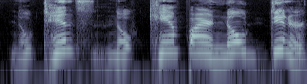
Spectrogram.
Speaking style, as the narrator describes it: grumbled Donald

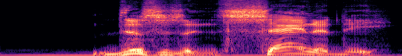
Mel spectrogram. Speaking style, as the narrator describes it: I spat back

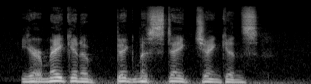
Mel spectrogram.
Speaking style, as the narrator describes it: I growled

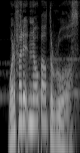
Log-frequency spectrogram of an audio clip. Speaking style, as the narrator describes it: I said, gasping at straws

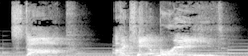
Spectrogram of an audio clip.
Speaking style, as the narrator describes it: my mother then screaming

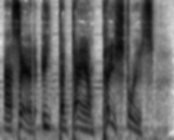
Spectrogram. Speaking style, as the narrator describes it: barked again, her greasy face quickly turning beetroot red as she spoke in anger

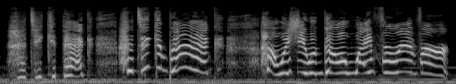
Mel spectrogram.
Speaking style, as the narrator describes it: Susie suddenly screamed from under the blanket

